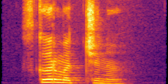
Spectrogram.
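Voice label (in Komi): "скӧрмӧдчыны", Komi, female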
